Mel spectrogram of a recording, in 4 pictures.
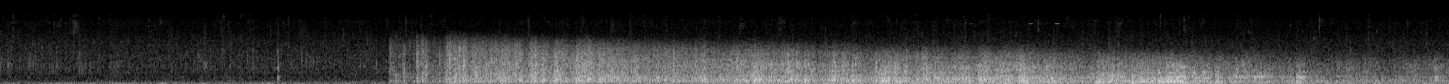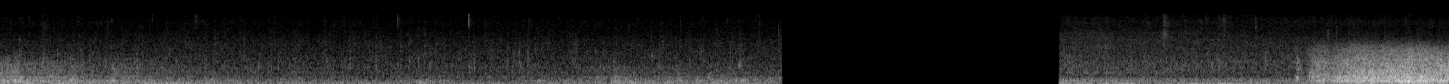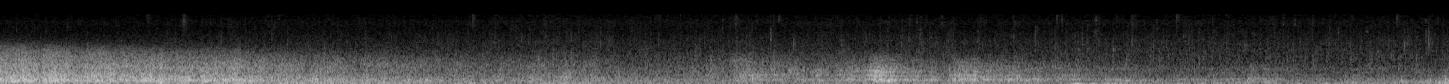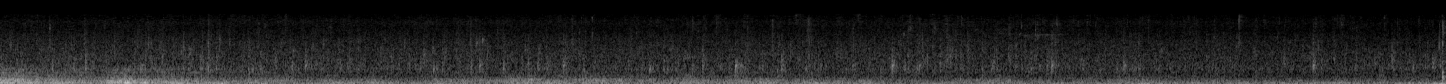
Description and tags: Various Thunder Sounds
